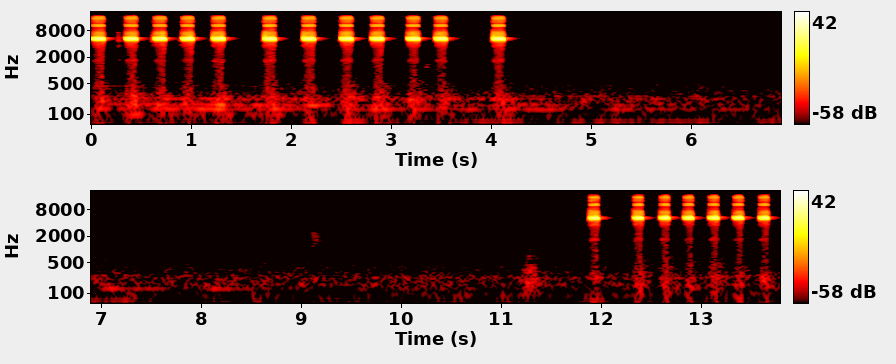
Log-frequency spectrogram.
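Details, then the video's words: Crickets chirping loudly at night; males rub their wings together to attract females and establish territory. Bright, high pulsed chirps repeat about three times a second for four seconds, stop for roughly eight seconds of silence, then resume in a quick run. "Cricket Chirping Sounds - Cricket klinkt 's nachts luid"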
